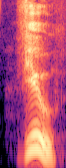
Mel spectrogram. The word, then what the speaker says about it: Vue: Hoe spreek je dit uit? Vue? View. Vue, Vue. Yes.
